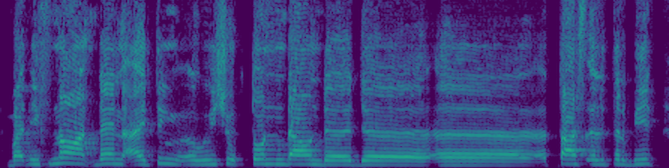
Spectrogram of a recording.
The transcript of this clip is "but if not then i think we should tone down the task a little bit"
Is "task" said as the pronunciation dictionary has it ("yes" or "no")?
no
